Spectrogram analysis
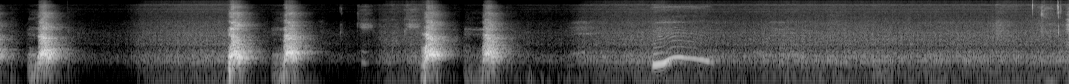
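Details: Labrador Retriever Coco barking in a short series of five sharp barks, followed by a brief rising whine and a quiet murmur of voices and background noise.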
